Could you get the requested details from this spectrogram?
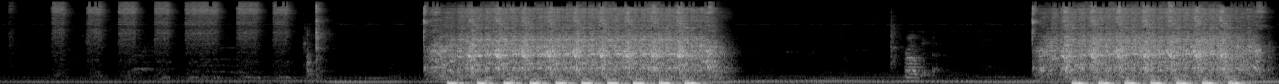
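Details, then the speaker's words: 1989 Yamaha Warrior ATV, fire-damaged, starter works only with the kill switch off, starting fluid tried: starter churns in steady quick pulses about four a second through two long cranks with no firing, and the check finds no spark. "Guess let's check for spark. I doubt I have spark. Yeah, I've got nothing over here at least."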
